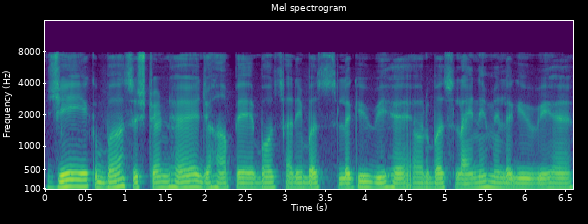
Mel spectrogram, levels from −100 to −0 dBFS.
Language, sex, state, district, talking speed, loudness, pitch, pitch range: Hindi, male, Bihar, Madhepura, 180 wpm, -23 LUFS, 110 Hz, 110-120 Hz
